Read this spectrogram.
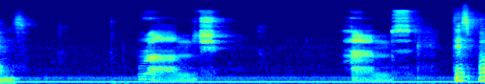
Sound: computer Talking

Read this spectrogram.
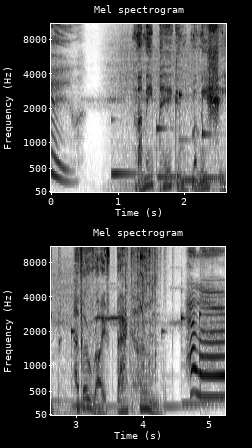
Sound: whispering

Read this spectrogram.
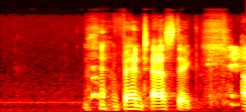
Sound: laughs

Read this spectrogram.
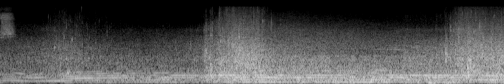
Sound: loud engine whirring; water lapping

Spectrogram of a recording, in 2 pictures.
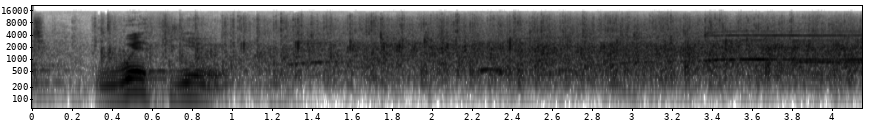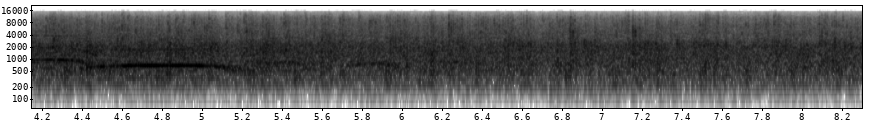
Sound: applause

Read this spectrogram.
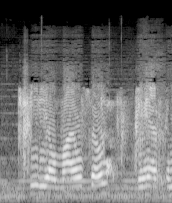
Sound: voice on radio

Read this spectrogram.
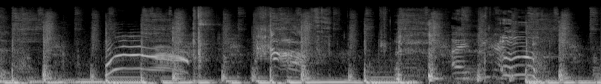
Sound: screams

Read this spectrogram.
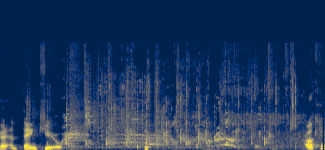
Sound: audience applause

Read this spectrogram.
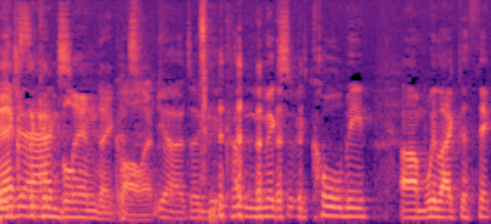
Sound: laugh

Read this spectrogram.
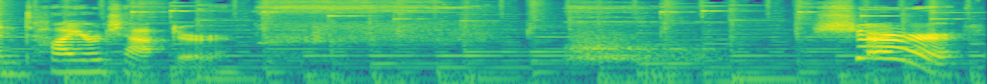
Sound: deep inhale and exhale

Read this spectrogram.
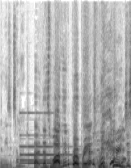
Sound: bell dings

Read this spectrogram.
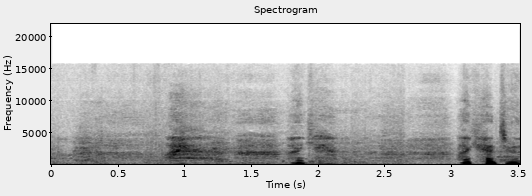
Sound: breathing heavily

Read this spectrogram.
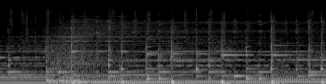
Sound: none

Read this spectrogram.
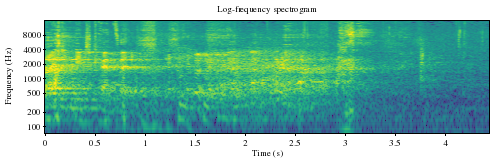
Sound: laughter

